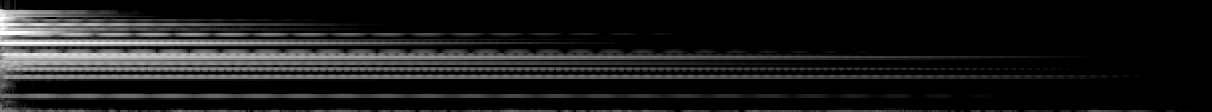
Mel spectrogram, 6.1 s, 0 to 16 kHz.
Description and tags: Cymbal recorded with Rode NT 5 Mics in the Studio. Editing with REAPER.
beat, bell, bowed, china, crash, cymbal, cymbals, drum, drums, groove, hit, meinl, metal, one-shot, paiste, percussion, ride, sabian, sample, sound, special, splash, zildjian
